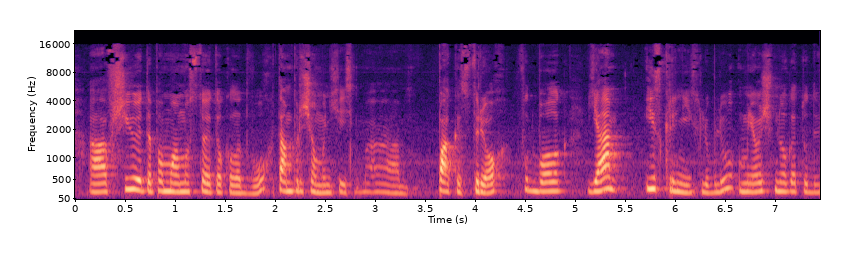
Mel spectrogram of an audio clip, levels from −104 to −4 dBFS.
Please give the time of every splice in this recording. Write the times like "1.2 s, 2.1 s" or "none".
2.8 s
